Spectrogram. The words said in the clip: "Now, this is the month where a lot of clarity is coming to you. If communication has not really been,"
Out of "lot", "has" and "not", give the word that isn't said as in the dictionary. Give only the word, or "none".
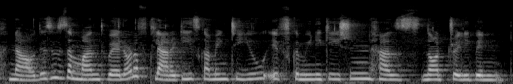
none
